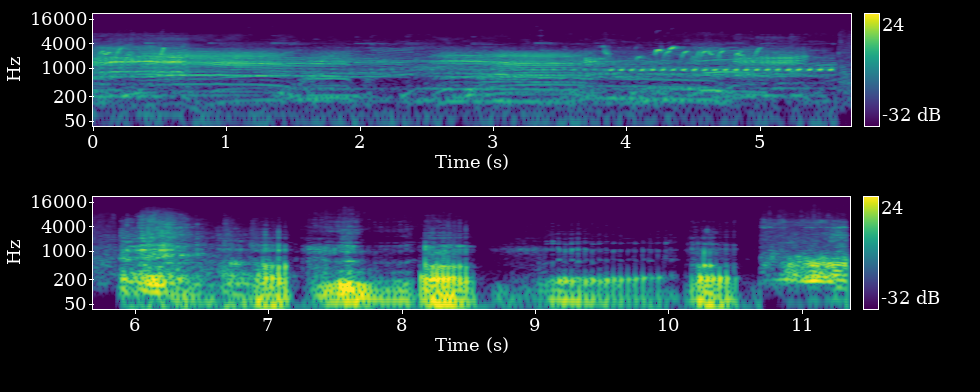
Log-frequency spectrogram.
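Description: A flock of sheep bleating, many voices overlapping. About six seconds in it gives way to a big cat's rough growling roars, in several separate bursts.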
